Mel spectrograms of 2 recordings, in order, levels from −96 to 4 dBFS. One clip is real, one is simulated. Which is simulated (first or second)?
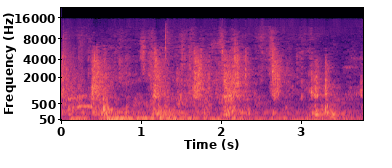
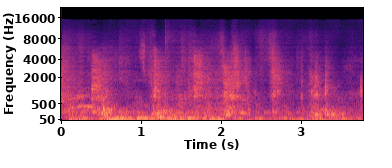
second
